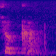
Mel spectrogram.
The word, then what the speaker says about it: Sukha: This sensation of being, feeling good is all what we call Sukha, okay? And the pronunciation is Sukha because it is S-U-K-H-A, okay? It's not Sukha. Sukha would be S-U-K-A. Here is Sukha.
